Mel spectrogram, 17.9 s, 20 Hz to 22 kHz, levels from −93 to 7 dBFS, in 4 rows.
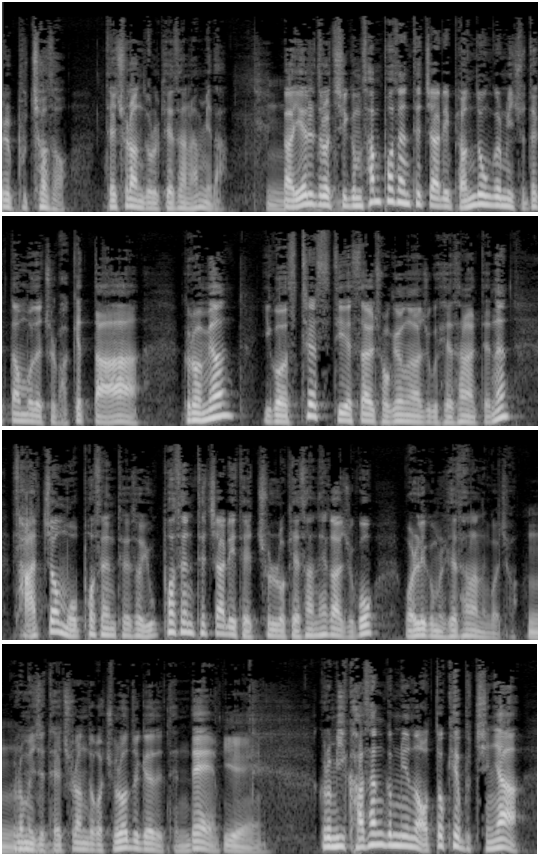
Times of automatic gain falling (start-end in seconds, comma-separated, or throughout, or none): none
